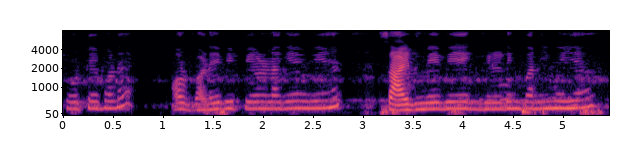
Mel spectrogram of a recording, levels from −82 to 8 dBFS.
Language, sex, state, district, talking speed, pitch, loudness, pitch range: Hindi, female, Maharashtra, Solapur, 175 wpm, 245 Hz, -26 LUFS, 235-260 Hz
